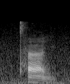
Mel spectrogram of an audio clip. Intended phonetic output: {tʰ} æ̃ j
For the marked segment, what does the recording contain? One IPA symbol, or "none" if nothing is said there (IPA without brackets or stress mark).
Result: tʰ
